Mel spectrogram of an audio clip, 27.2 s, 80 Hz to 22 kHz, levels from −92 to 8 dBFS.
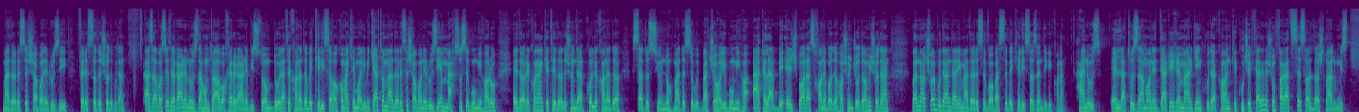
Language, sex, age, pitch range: Persian, male, 30-49, 105-125 Hz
